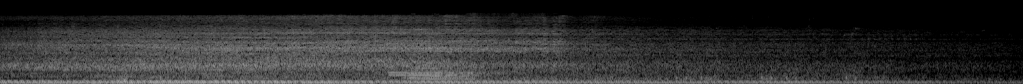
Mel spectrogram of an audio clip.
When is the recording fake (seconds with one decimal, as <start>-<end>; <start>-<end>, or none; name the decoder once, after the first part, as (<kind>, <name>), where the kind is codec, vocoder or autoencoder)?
0.4-4.1 (vocoder, BigVGAN v2)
